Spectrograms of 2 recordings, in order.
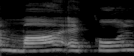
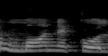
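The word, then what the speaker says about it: mon école: मैं माँ एकोल नहीं बोलूंगी, क्यों? क्योंकि ये मैल प्रोनाउंसिएशन है, ये दोनों वॉवल साथ में प्रोनाउंस हो ही नहीं सकते, माँ एकोल मैं बोल ही नहीं सकती, राइट? इसीलिए मैं मॉन एकोल बोलूंगी।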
